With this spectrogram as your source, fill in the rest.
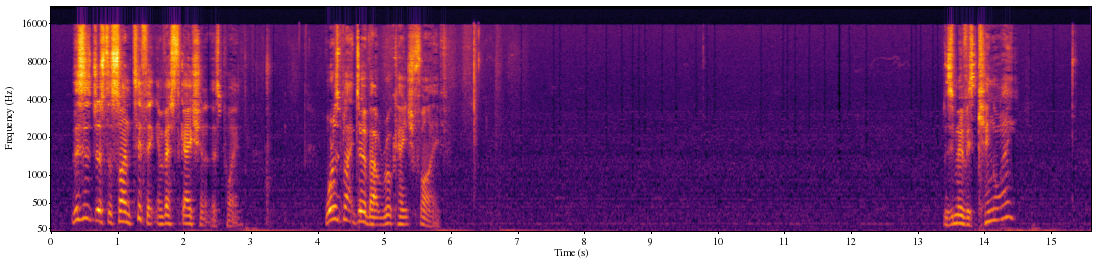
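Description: A man talks calmly and steadily into a close microphone, with pauses.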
